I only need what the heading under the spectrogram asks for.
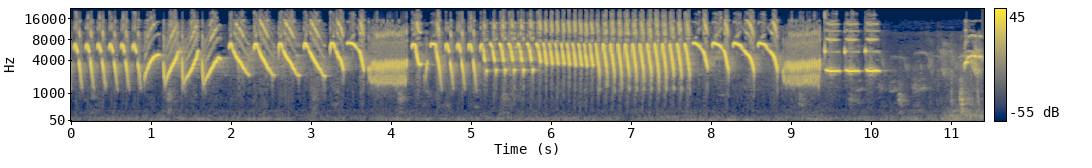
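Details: Canary in full song, played to lure another canary into replying. Rolling downswept whistles alternate with short buzzy rattles and a dense, fast high trill; the singing stops abruptly, leaving faint background noise.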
